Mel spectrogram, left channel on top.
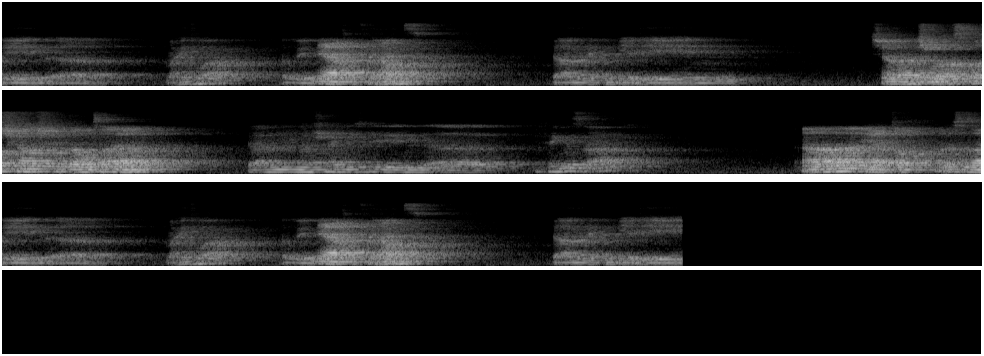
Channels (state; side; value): drops out; right; at 6.9 s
